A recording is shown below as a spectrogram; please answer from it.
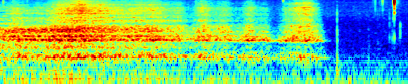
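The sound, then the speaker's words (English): A single deep breath drawn in: a long, airy, steady hiss of inhalation that lasts about a second and a half and then cuts off into near silence. “So let's breathe in the air. Here we go. One big breath in”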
